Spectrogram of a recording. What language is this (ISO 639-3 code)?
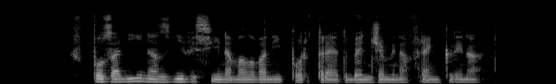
ces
